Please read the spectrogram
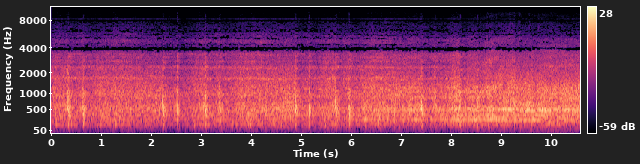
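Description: Mk4 passenger coaches rolling past as the train pulls away, their wheels clacking over rail joints in irregular pairs of knocks. About eight seconds in, it grows louder with a steady electrical hum as the Class 91 electric locomotive at the rear goes by.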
